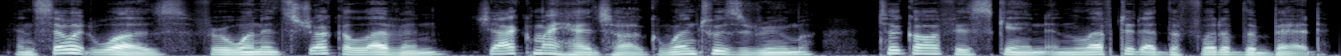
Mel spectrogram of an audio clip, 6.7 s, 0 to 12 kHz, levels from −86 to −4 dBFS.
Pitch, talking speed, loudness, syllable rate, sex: 130 Hz, 260 wpm, -18 LUFS, 5.3 syllables/s, male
